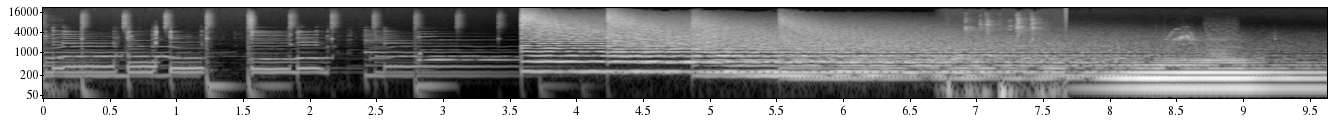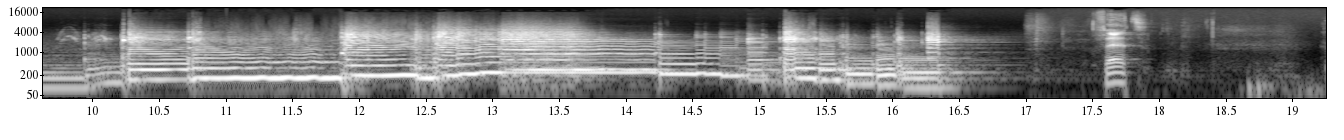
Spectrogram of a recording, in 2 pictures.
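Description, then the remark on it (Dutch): An electric guitar played through an effects pedalboard into an amp with a Boss Tube Expander: a few short plucked notes, then loud, sustained distorted chords and bends that swell and ring with a chorus-like shimmer, ending in scattered clicks. “Oké, eh, dus nu heb je eventjes eh, je, je, pedalboard aangesloten.”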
